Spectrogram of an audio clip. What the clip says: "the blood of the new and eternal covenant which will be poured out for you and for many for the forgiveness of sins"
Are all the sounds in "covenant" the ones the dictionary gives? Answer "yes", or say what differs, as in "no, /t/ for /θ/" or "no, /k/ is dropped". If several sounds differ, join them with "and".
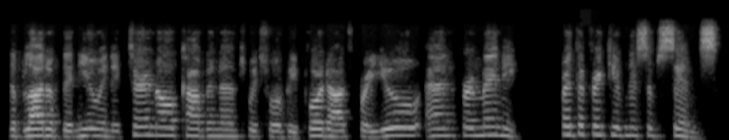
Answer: yes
